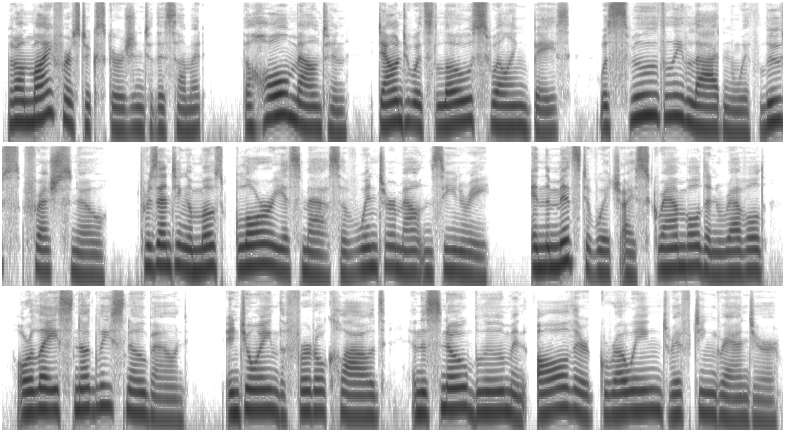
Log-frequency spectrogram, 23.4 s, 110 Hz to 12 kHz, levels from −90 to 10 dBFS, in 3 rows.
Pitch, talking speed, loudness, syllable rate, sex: 195 Hz, 155 wpm, -19 LUFS, 4.3 syllables/s, female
